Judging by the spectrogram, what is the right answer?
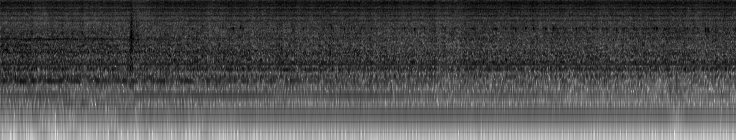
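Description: Milling machine running steadily as an end mill cuts a slot into steel angle.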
